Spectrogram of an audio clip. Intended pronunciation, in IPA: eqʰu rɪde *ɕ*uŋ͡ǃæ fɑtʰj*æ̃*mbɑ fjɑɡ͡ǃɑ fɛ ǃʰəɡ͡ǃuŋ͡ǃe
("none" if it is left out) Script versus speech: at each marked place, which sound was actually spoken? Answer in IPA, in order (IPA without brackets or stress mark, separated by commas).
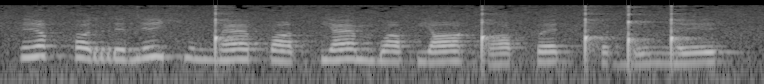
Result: ɕ, æ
